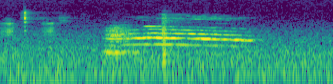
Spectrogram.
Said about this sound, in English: You're being called to the boss's office because you have a screaming cat in your desk, and it's upsetting the incredibly fragile men you're talking to.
